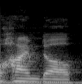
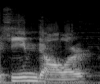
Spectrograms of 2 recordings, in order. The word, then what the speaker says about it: Heimdall: outskirts of five doll oh heimdall okay yeah that's how you pronounce it that's what i said you didn't say heme dollar who would say that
